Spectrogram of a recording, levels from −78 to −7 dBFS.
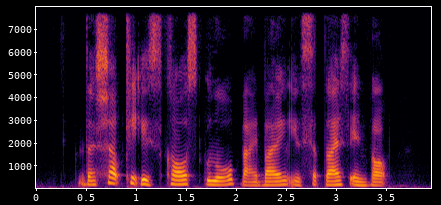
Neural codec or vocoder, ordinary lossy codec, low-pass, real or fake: codec, 16 kHz, 1 kbps, FreqCodec, larger model; none; none; fake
